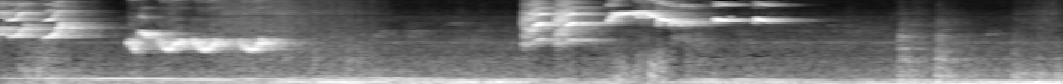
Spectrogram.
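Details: Song of the orange-headed thrush, used to calm listeners and to draw in birds: high chattering phrases and a lower wavering whistle, with a steady low hum throughout.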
